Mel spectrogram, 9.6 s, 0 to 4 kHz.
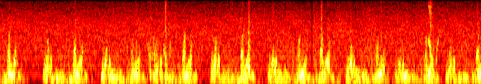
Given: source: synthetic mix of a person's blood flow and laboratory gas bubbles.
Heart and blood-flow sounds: Doppler ultrasound of blood flow; precordium
2.93-3.17 s: bubbles
3.25-3.42 s: bubbles
8.55-8.78 s: bubbles
From the record:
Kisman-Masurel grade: 122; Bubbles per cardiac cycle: 1 to 2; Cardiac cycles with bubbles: 10 to 50%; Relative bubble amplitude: moderate (0.250 to 0.450); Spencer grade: 2 (many but less than half of the cardiac periods contain bubble signals, singularly or in groups); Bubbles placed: only in the low amplitude regions of the cardiac cycle

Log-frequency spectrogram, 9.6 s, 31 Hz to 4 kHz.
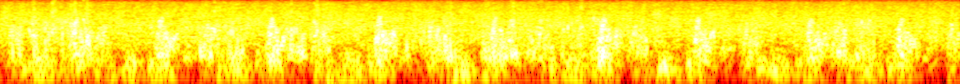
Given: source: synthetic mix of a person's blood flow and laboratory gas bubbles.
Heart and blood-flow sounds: Doppler ultrasound of blood flow; precordium
0.00-0.21 s: bubbles
0.27-1.02 s: bubbles
1.93-2.47 s: bubbles
2.68-3.31 s: bubbles
3.71-3.89 s: bubbles
3.92-4.00 s: bubbles
4.03-4.11 s: bubbles
4.17-4.59 s: bubbles
4.79-5.49 s: bubbles
5.58-6.08 s: bubbles
8.17-8.50 s: bubbles
8.53-8.85 s: bubbles
From the record:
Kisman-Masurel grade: 332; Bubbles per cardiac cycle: rolling drumbeat, 9 or more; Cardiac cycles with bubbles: 50 to 99%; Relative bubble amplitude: moderate (0.250 to 0.450); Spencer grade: 3 (all of the cardiac periods contain showers or single bubble signals, but not dominating or overriding the cardiac motion signals); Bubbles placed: anywhere in the cardiac cycle

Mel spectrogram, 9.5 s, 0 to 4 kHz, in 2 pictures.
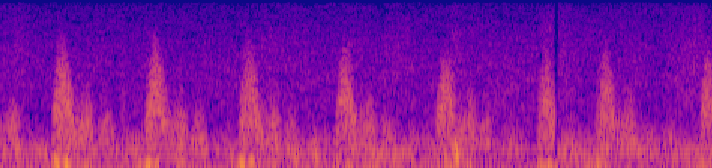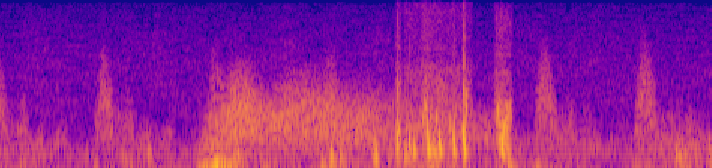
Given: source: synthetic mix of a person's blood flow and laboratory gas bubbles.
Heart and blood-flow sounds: Doppler ultrasound of blood flow; subclavian vein
7.38-7.89 s: bubbles
8.04-8.17 s: bubbles
From the record:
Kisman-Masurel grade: 213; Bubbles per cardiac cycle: several, 3 to 8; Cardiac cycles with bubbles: 1 to 10%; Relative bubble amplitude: loud (0.450 to 0.775); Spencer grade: 1 (occasional bubble signal discernible with the cardiac motion signal, with majority of cardiac periods free of bubbles); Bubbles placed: anywhere in the cardiac cycle

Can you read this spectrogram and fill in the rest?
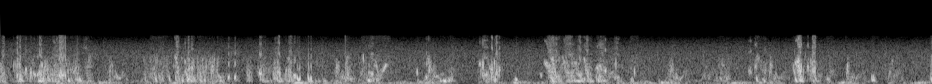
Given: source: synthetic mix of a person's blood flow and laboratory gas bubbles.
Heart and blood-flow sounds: Doppler ultrasound of blood flow; precordium
0.00-0.08 s: bubbles
0.12-0.96 s: bubbles
1.42-2.40 s: bubbles
2.45-3.29 s: bubbles
3.45-3.91 s: bubbles
4.13-4.57 s: bubbles
4.77-5.07 s: bubbles
5.12-5.21 s: bubbles
5.38-6.38 s: bubbles
7.15-7.33 s: bubbles
7.48-7.67 s: bubbles
7.90-8.22 s: bubbles
8.25-8.35 s: bubbles
8.69-8.79 s: bubbles
9.28-9.33 s: bubbles
From the record:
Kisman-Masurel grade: 444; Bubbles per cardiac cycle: continuous sound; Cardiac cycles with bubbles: 100%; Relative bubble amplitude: maximal (0.775 to 0.999); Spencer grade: 4 (maximum detectable bubble signal sounding continuously throughout systole and diastole of every cardiac period, and overriding the amplitude of the normal cardiac signals); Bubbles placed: anywhere in the cardiac cycle

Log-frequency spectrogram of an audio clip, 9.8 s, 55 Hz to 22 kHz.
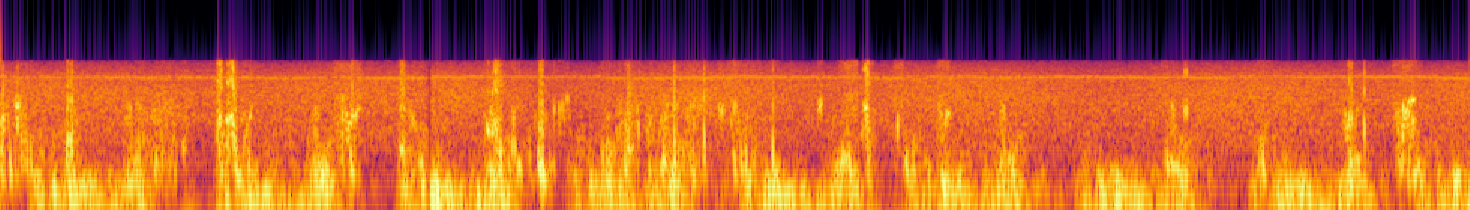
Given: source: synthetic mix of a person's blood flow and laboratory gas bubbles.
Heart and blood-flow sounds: Doppler ultrasound of blood flow; precordium
0.00-0.23 s: bubbles
0.40-0.55 s: bubbles
0.88-1.27 s: bubbles
1.42-1.71 s: bubbles
2.21-2.42 s: bubbles
2.64-2.86 s: bubbles
3.22-3.82 s: bubbles
3.98-4.26 s: bubbles
4.29-4.74 s: bubbles
4.78-5.08 s: bubbles
5.11-5.20 s: bubbles
5.44-5.50 s: bubbles
5.58-5.84 s: bubbles
5.95-6.13 s: bubbles
6.24-6.34 s: bubbles
7.74-7.83 s: bubbles
7.88-7.94 s: bubbles
8.36-8.47 s: bubbles
8.93-9.13 s: bubbles
9.27-9.49 s: bubbles
From the record:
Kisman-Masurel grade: 233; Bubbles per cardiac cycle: several, 3 to 8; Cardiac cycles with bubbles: 50 to 99%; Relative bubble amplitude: loud (0.450 to 0.775); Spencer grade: 3 (all of the cardiac periods contain showers or single bubble signals, but not dominating or overriding the cardiac motion signals); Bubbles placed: anywhere in the cardiac cycle

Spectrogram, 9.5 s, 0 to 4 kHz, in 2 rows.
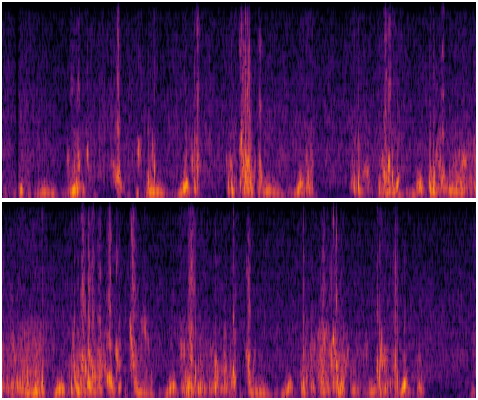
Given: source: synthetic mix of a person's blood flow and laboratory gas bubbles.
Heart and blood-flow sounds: Doppler ultrasound of blood flow; precordium
0.00-0.12 s: bubbles
0.16-0.22 s: bubbles
0.64-0.90 s: bubbles
1.08-1.23 s: bubbles
1.33-1.56 s: bubbles
1.88-2.01 s: bubbles
2.23-2.63 s: bubbles
3.02-3.11 s: bubbles
3.47-3.69 s: bubbles
3.75-4.00 s: bubbles
4.25-5.19 s: bubbles
5.39-5.95 s: bubbles
6.00-6.26 s: bubbles
6.50-7.10 s: bubbles
7.17-7.28 s: bubbles
7.71-8.40 s: bubbles
8.45-8.74 s: bubbles
8.88-8.97 s: bubbles
9.45-9.49 s: bubbles
From the record:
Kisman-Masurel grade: 343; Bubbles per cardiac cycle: rolling drumbeat, 9 or more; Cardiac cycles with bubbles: 100%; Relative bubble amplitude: loud (0.450 to 0.775); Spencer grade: 3 (all of the cardiac periods contain showers or single bubble signals, but not dominating or overriding the cardiac motion signals); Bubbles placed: only in the low amplitude regions of the cardiac cycle

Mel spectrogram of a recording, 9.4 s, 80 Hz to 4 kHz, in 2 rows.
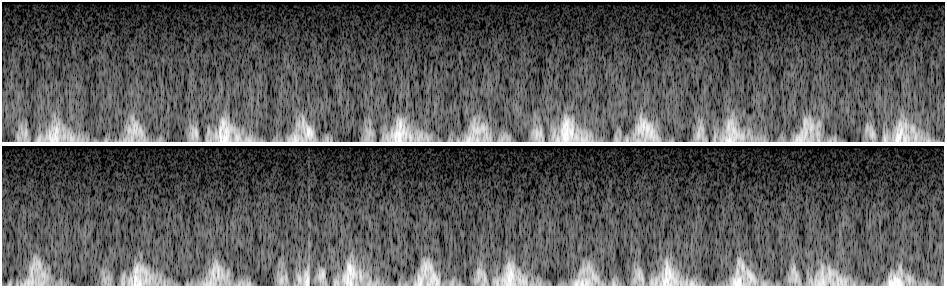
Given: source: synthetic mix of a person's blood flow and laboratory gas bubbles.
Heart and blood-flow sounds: Doppler ultrasound of blood flow; precordium
no bubbles
From the record:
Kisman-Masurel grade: 000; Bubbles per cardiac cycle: 0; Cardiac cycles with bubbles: 0%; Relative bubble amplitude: no bubbles discernible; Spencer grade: 0 (complete lack of bubble signals)

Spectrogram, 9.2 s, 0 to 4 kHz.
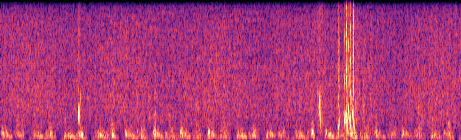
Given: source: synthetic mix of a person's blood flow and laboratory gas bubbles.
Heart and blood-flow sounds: Doppler ultrasound of blood flow; precordium
1.52-1.62 s: bubbles
6.33-6.45 s: bubbles
6.74-6.81 s: bubbles
6.84-7.14 s: bubbles
From the record:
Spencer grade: 2 (many but less than half of the cardiac periods contain bubble signals, singularly or in groups); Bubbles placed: anywhere in the cardiac cycle

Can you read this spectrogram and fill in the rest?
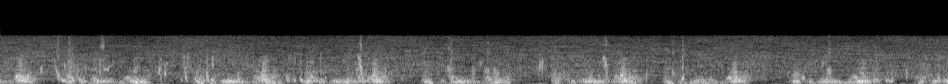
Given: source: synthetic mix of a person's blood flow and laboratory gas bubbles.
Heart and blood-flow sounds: Doppler ultrasound of blood flow; precordium
0.38-0.45 s: bubbles
0.51-1.15 s: bubbles
1.56-1.71 s: bubbles
1.79-2.19 s: bubbles
2.85-3.29 s: bubbles
3.45-3.70 s: bubbles
4.45-4.58 s: bubbles
4.71-4.92 s: bubbles
5.36-5.47 s: bubbles
5.50-5.62 s: bubbles
5.77-6.12 s: bubbles
6.45-6.50 s: bubbles
6.71-6.88 s: bubbles
7.92-8.08 s: bubbles
8.21-8.35 s: bubbles
8.72-8.96 s: bubbles
9.04-9.09 s: bubbles
9.36-9.46 s: bubbles
From the record:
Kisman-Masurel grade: 242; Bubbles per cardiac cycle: several, 3 to 8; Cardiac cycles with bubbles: 100%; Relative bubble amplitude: moderate (0.250 to 0.450); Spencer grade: 3 (all of the cardiac periods contain showers or single bubble signals, but not dominating or overriding the cardiac motion signals); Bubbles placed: only in the low amplitude regions of the cardiac cycle

